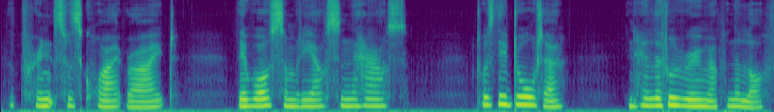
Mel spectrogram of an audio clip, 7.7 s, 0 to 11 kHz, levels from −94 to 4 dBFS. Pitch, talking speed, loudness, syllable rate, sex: 195 Hz, 180 wpm, -16 LUFS, 5.9 syllables/s, female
